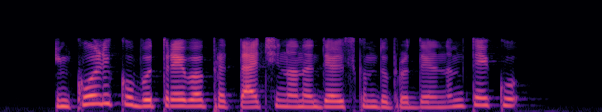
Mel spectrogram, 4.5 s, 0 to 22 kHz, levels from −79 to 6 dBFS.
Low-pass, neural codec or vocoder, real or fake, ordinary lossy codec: 5.4 kHz; none; real; none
